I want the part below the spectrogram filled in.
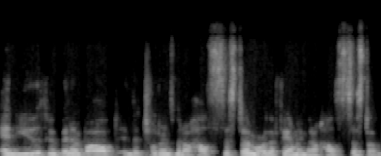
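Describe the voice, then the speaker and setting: A woman's voice with a dark, mellow tone. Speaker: social worker and trauma-informed care program leader. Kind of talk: panel presentation. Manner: fast.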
